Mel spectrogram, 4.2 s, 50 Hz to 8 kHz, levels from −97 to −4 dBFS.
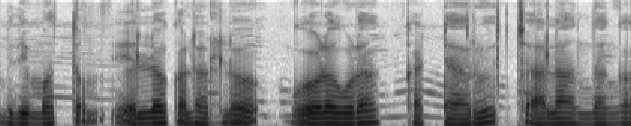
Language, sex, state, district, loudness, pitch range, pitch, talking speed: Telugu, male, Andhra Pradesh, Sri Satya Sai, -16 LUFS, 120-130 Hz, 125 Hz, 130 wpm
